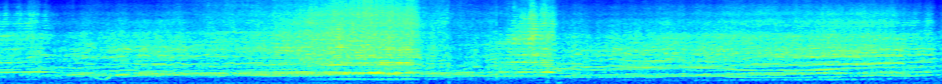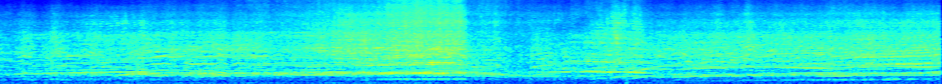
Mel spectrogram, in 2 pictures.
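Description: Several race car engines roar and whine as the cars speed around a dirt track outdoors.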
